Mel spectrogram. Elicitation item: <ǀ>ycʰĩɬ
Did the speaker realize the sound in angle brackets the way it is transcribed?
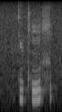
no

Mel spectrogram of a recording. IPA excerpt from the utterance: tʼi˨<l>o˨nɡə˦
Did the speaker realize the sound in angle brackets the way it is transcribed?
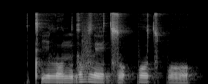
yes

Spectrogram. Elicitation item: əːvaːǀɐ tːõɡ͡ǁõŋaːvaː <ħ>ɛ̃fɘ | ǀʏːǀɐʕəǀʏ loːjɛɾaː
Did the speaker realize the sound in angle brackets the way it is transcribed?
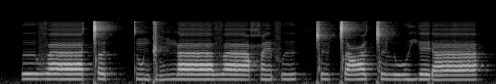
yes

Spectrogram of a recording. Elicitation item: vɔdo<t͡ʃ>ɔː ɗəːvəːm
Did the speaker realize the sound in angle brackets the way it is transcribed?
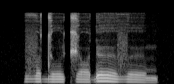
yes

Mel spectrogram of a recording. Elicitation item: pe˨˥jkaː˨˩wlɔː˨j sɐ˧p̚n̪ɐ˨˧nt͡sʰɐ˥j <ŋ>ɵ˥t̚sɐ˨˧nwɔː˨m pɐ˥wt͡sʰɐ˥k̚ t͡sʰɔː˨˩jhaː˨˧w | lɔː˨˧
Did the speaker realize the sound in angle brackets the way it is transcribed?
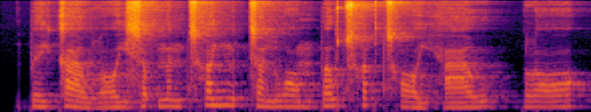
yes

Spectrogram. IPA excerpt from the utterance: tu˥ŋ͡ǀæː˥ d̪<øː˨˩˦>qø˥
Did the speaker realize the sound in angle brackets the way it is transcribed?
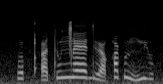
yes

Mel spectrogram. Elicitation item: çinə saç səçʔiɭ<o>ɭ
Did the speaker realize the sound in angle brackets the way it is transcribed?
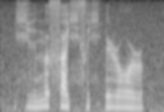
yes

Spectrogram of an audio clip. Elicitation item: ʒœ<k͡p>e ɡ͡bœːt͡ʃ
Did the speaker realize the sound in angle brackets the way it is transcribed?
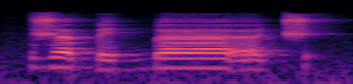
yes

